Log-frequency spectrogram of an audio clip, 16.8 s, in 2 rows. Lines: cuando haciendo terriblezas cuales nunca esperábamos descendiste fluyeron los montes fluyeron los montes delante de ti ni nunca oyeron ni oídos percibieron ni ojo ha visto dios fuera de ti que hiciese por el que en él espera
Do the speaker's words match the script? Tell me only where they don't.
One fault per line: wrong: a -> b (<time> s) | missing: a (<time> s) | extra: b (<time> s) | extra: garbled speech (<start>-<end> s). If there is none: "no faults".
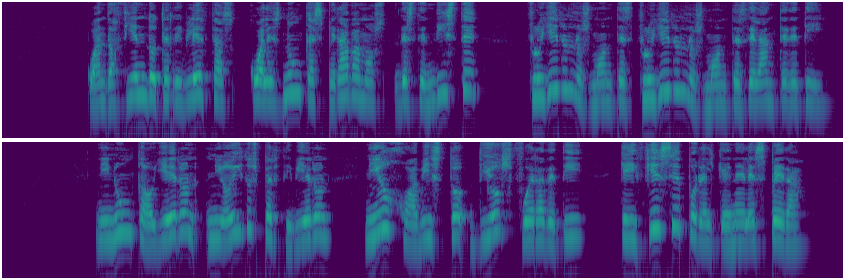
no faults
